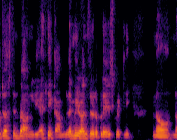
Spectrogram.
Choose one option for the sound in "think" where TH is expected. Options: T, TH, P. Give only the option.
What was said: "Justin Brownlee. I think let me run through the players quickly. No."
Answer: T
